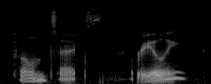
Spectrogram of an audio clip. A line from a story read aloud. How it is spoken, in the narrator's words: Cass said timidly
